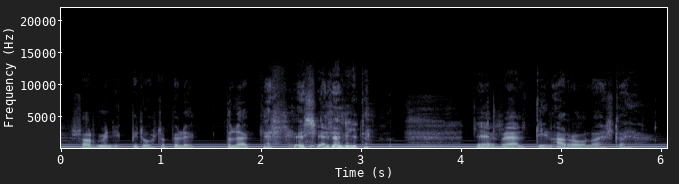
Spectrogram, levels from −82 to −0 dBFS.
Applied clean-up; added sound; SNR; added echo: none; Brass instrument; 11 dB; none.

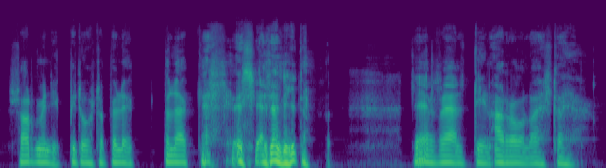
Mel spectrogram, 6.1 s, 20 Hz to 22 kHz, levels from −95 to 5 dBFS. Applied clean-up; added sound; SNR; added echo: neural mask model DeepFilterNet 3.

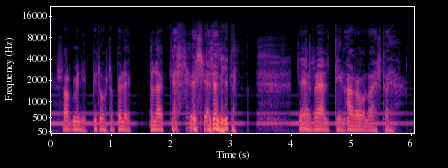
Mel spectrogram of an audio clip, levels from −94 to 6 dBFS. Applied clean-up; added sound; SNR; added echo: neural mask model RNNoise.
